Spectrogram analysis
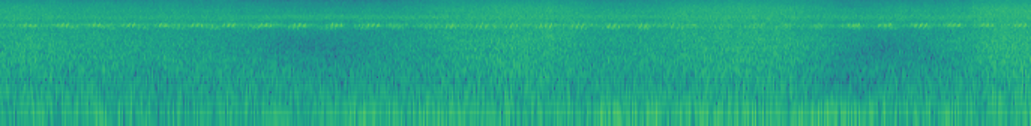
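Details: Binaural night recording of crickets at the beach: a continuous rapid pulsing of high, thin chirps layered over deep surging surf and wind that swell and ease across the passage.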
